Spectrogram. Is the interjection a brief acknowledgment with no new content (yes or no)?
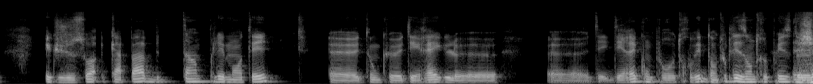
no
